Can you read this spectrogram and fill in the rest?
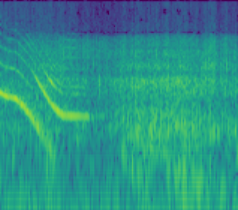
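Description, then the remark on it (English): A descending whistle-like tone slides down, then a loud splash as a person is lifted and thrown into a swimming pool by a group of friends, followed by a second of churning, sloshing water. “Come on, fellas, in with them. Put me down.”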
